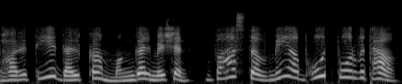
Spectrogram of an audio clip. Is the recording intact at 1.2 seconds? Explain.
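No, at 1.2 seconds, like the whole clip, the speech has heavy damage from what's likely Bluetooth SBC compression. Starved top sub-bands leave gritty treble and nothing above 12 kHz.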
